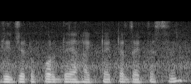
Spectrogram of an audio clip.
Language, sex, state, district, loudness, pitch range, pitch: Bengali, male, Tripura, West Tripura, -19 LUFS, 115-125 Hz, 120 Hz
